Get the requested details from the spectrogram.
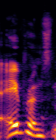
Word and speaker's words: Abrams: Kannst ja Abrams noch nicht mal richtig aussprechen. – was habe ich denn gesagt? Abrams oder? – Was? Ja, ja, Abrahams, äh, Abrahams war es äh, oh, gerade ja, Mensch.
